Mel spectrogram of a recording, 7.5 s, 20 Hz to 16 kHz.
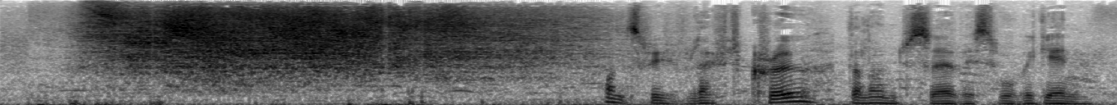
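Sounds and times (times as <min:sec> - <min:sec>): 
steam locomotive hissing: 0:00.0 - 0:05.6
speech: 0:04.0 - 0:07.4.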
